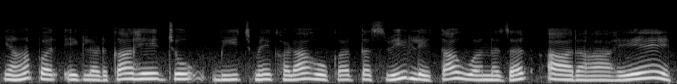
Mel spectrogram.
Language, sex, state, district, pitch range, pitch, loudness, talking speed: Hindi, female, Rajasthan, Jaipur, 215-245 Hz, 225 Hz, -13 LUFS, 150 wpm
